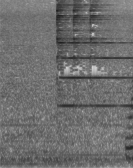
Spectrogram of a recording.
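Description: Boxing timer's round bell rung three times in quick succession about a second in, the ringing carrying on. It signals the start of the first round.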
